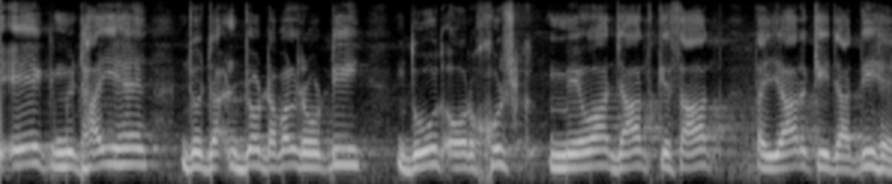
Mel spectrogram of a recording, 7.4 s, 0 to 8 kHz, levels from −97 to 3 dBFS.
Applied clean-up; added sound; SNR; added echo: none; none; none; none.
